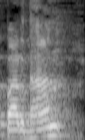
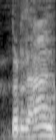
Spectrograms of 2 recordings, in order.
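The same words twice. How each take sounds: First: An extra vowel breaks up the opening consonant cluster. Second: The opening consonants are said together, without an extra vowel. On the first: The speaker calls it wrong. "पांच हरफी है" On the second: The speaker calls it right. "चार हरफी"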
